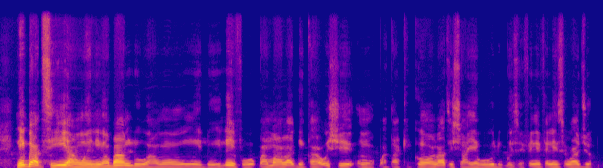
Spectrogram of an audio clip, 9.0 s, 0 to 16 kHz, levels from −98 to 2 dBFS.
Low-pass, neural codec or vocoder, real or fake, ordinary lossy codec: 14.4 kHz; codec, 44.1 kHz, 7.8 kbps, Pupu-Codec; fake; none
